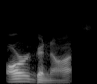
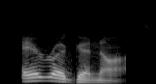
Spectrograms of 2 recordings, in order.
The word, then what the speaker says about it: Argonauts: the song is called Argonauts. But she says Aragonaut when she sings it. – Yeah. – Like arrogant. Like Aragonaut.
